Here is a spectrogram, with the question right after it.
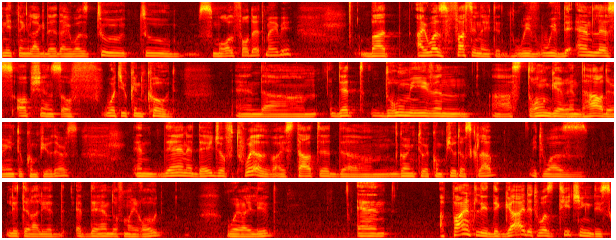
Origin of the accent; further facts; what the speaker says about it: Ramat HaSharon, Tel Aviv District, Israel; I grew up near Tel Aviv in Ramat HaSharon.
